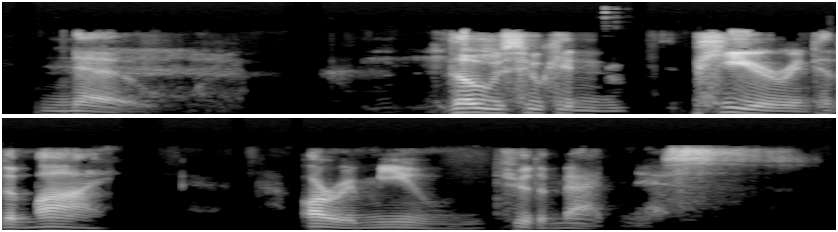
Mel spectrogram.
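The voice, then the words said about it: Creepy old pirate character voice. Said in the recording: “his voice sounds a little mad ... I was going more for, like, creepy old pirate”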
